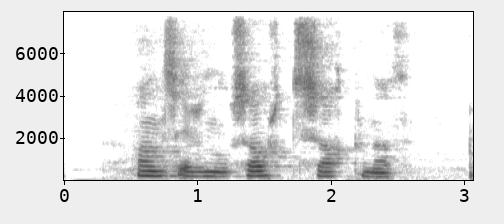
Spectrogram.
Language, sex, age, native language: Icelandic, male, 8, Icelandic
